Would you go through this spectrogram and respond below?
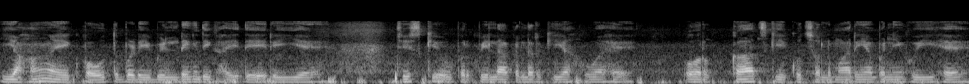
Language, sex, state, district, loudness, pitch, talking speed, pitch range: Hindi, male, Rajasthan, Bikaner, -21 LUFS, 115 Hz, 150 wpm, 110-115 Hz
